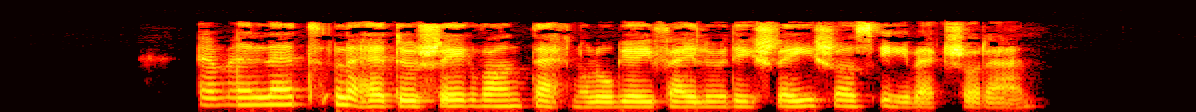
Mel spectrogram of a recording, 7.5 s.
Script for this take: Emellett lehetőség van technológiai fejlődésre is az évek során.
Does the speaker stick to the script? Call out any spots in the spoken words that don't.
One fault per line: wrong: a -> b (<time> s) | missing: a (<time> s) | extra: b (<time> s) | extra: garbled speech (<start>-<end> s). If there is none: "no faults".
no faults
